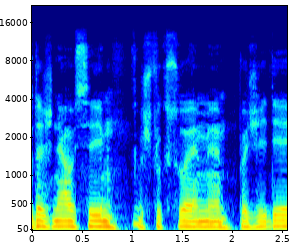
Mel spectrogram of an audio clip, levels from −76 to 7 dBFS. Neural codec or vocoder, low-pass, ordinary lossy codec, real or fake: vocoder, 48 kHz, 128 mel bands, Vocos; 14.4 kHz; AAC, 48 kbps; fake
